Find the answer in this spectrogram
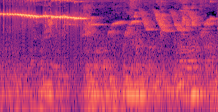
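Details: Singing black-winged myna opens with a loud, sustained high whistle that wavers and falls slightly, then switches to a run of quick, varied chirps and slurred notes over a low hum.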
